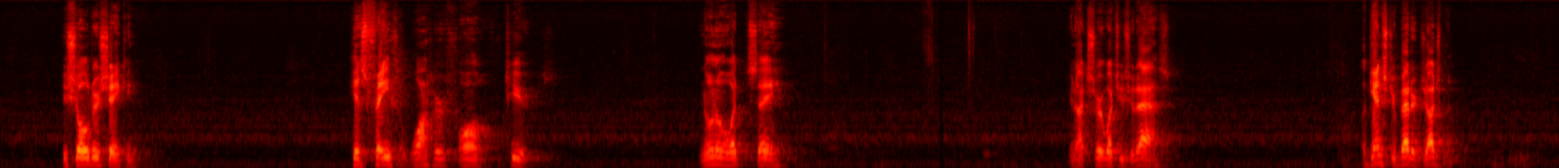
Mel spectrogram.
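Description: A middle-aged man speaks calmly into a microphone in short phrases with pauses, in a room with a slight echo.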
